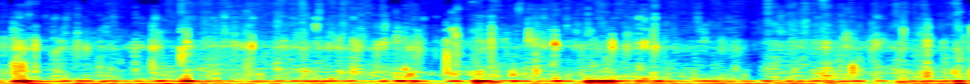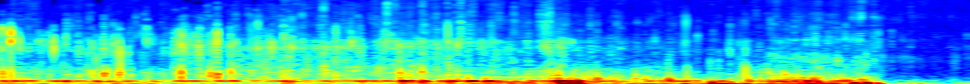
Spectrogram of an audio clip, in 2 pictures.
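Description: A green rubber gel-bead squishy stress ball resting on the microphone is pressed and kneaded with fingertips and nails. It makes a dense, low, muffled squishing and crackling with a steady low rumble and many quick clicks, which stops abruptly near the end.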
